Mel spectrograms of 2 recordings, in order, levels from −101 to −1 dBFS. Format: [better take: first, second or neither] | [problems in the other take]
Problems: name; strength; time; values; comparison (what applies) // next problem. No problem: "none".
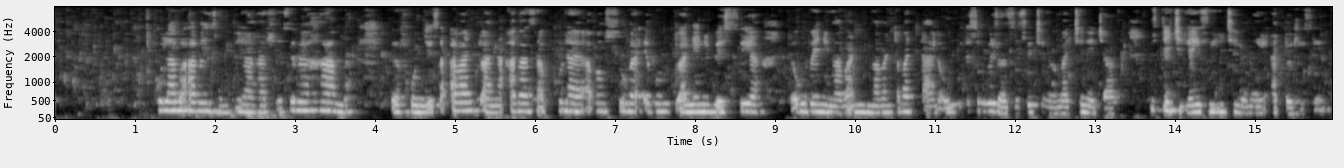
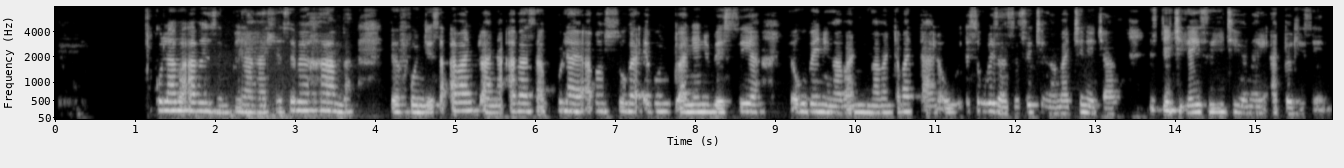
second | noise reduction (classical method log-MMSE)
